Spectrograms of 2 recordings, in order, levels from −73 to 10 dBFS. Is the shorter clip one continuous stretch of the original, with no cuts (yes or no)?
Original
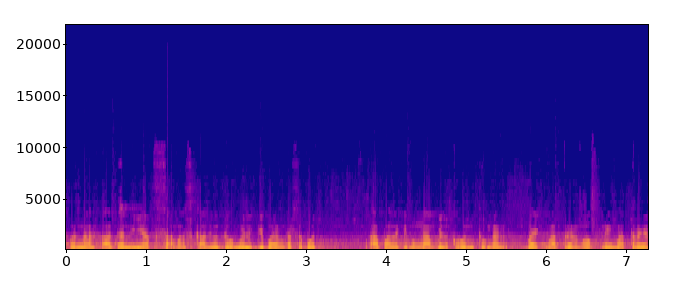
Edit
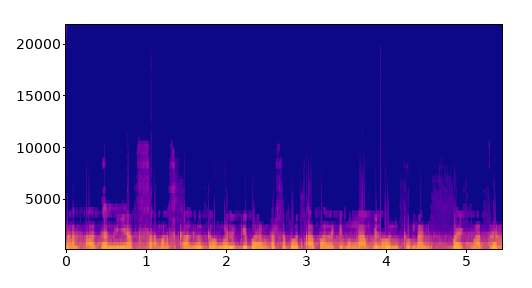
no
